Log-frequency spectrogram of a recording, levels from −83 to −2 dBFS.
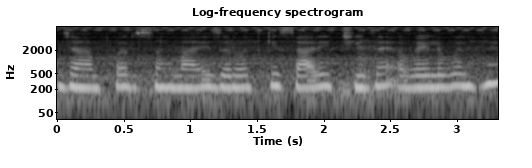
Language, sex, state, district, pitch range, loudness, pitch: Hindi, female, Uttar Pradesh, Budaun, 220-240 Hz, -32 LUFS, 225 Hz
